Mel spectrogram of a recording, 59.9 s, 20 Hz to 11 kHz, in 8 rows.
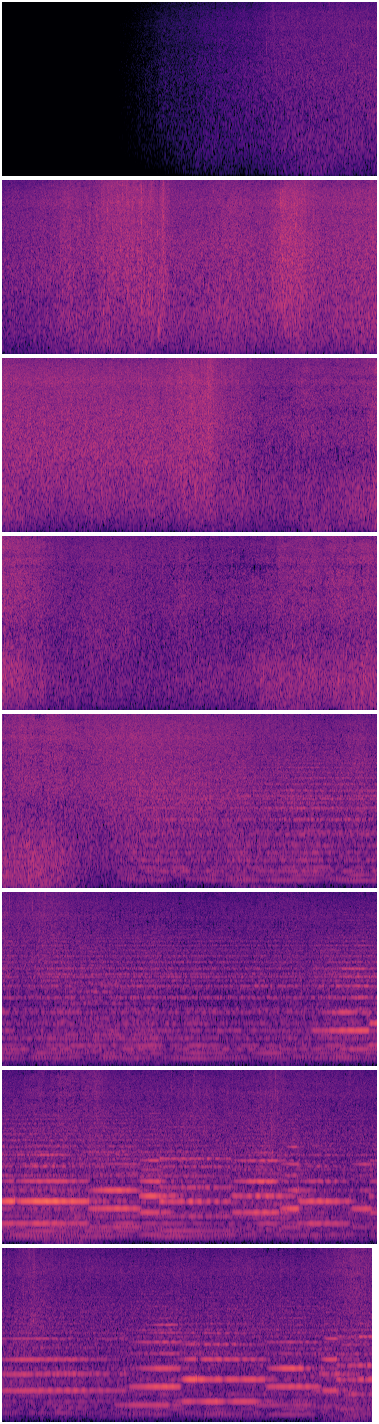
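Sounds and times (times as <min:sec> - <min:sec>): sea waves breaking: 0:03.5 - 0:59.9.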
